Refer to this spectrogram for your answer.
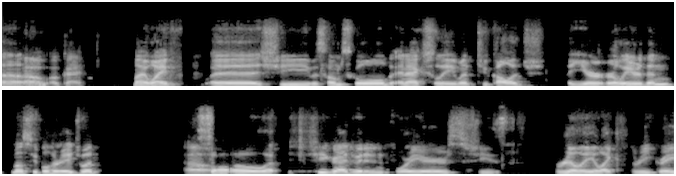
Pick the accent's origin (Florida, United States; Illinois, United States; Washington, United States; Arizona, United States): Arizona, United States; Phoenix; I am born and raised in Phoenix, and I've never left and never planned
